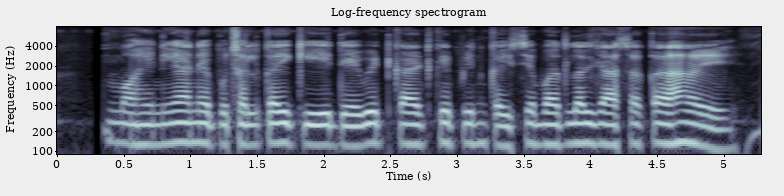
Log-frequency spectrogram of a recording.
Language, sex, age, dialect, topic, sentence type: Magahi, male, 25-30, Western, banking, statement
